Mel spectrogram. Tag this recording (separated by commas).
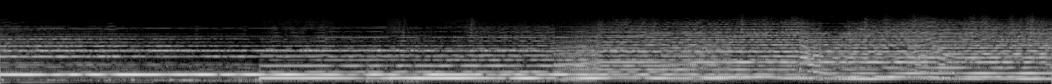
Plucked string instrument, Musical instrument, Music, Guitar, Electric guitar, inside a small room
